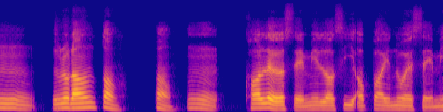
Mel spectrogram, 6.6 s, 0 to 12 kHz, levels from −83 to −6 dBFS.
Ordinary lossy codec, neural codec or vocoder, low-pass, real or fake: MP3, 64 kbps; codec, 24 kHz, 0.5 kbps, DualCodec; 10.8 kHz; fake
